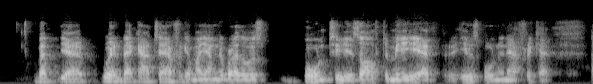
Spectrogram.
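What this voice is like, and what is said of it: Cockney London accent. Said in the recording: “I was born a Cockney, as you can tell from the accent”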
